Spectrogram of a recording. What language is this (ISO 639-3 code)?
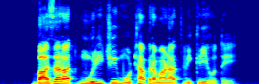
mar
